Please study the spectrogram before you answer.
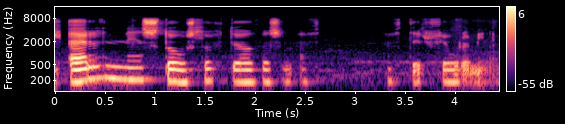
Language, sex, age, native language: Icelandic, male, 14, Icelandic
